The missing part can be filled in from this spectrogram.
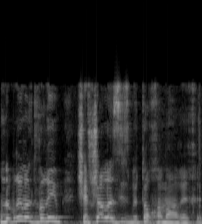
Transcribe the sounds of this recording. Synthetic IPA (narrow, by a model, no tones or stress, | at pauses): umd̪abʁimald̪vaʁim | ʃe̞ːfʃaʁleazizbe̞to̞χhamaːʁe̞χet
